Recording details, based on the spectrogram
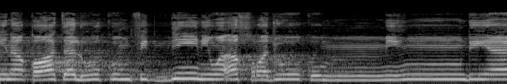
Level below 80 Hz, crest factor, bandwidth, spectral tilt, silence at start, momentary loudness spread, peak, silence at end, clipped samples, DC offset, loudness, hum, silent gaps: -64 dBFS; 16 dB; 12 kHz; -3 dB/octave; 0 s; 8 LU; -6 dBFS; 0 s; under 0.1%; under 0.1%; -21 LUFS; none; none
